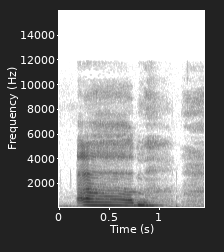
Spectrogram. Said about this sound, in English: Sorry for yawning.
